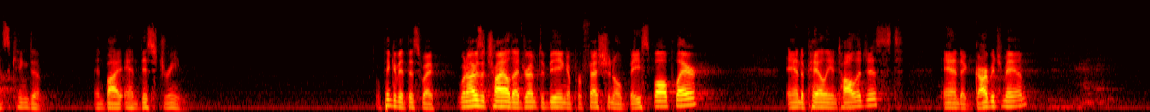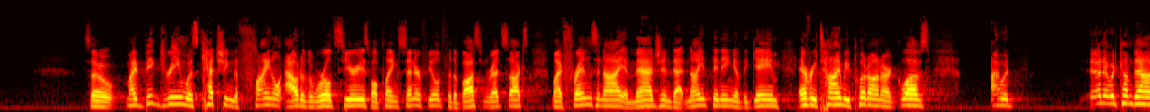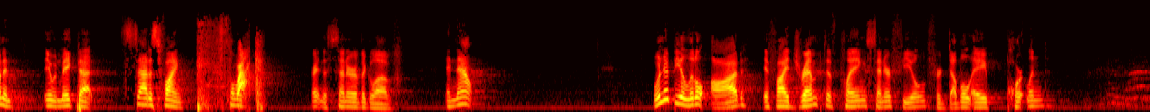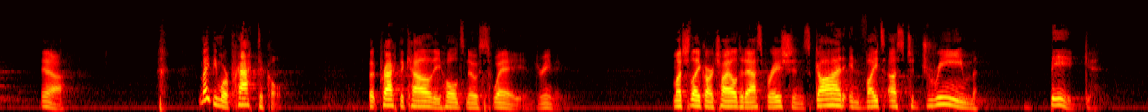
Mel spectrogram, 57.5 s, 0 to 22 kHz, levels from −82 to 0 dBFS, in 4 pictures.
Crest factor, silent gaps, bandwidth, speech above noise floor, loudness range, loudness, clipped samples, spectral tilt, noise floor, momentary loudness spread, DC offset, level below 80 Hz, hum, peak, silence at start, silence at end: 26 dB; none; 15.5 kHz; 39 dB; 11 LU; -29 LUFS; under 0.1%; -5.5 dB/octave; -67 dBFS; 15 LU; under 0.1%; -68 dBFS; none; -4 dBFS; 0 s; 0.7 s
